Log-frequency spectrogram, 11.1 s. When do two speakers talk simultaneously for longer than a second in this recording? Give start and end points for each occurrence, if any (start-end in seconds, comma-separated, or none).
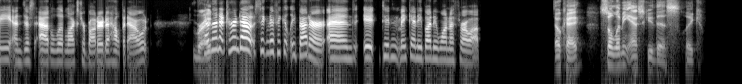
none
